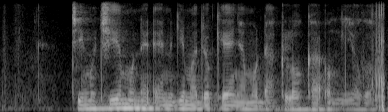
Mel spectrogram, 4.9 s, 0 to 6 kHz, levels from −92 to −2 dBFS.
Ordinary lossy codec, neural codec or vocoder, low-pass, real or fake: Opus, 32 kbps; none; 5.4 kHz; real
